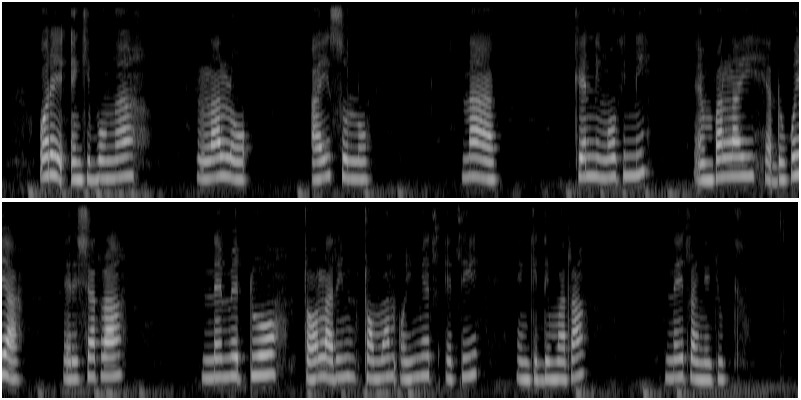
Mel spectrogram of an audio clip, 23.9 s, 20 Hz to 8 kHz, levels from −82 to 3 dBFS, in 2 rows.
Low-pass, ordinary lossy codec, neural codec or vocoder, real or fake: 7.2 kHz; none; none; real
